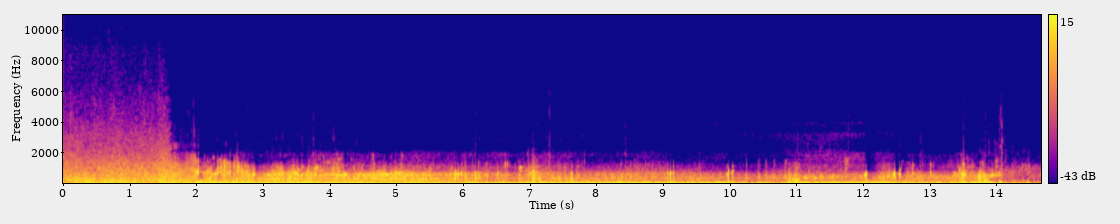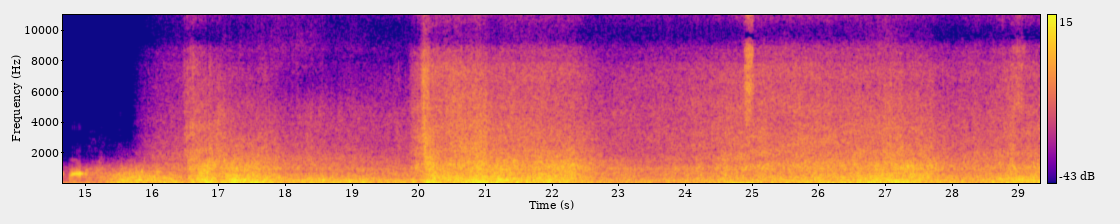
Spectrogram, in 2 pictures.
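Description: Ocean water sloshing around a camera held at the waterline, heard muffled with light gurgles and knocks while the microphone is under water. At about the halfway point it comes up into the air and breaking surf and wind buffeting the microphone are heard clearly.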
